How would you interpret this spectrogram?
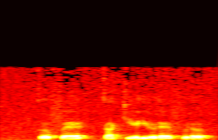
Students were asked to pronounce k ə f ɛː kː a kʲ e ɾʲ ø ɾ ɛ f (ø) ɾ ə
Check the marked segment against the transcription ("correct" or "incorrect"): correct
